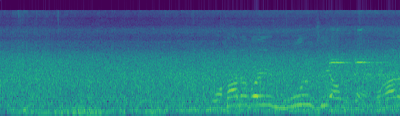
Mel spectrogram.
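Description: Steady rushing noise of heavy rain and floodwater on a city street, with a person speaking from about halfway in.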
